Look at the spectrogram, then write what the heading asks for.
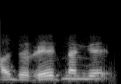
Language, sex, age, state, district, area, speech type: Kannada, male, 30-45, Karnataka, Udupi, rural, conversation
